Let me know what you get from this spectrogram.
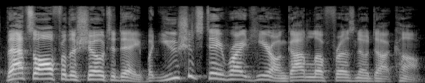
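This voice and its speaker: A man's voice: fairly high pitch, expressive, normal speed, a bit bright. An American man in his thirties presenting a scripted show to camera with wry, playful asides. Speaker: web series host. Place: indoor studio.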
